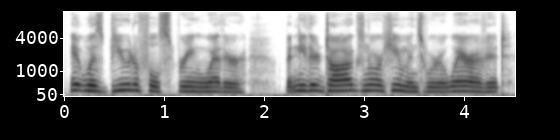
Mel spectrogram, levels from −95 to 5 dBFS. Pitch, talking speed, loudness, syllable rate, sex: 200 Hz, 185 wpm, -16 LUFS, 5.5 syllables/s, female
